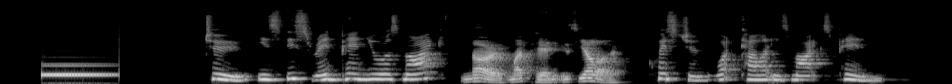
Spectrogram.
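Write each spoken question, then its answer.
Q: Question, what colour is Mike's pen?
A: Yellow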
